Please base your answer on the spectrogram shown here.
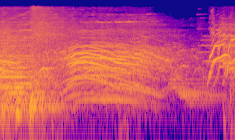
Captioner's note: all gasp; cheers and applause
